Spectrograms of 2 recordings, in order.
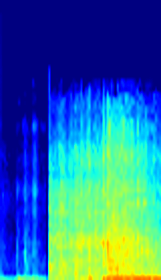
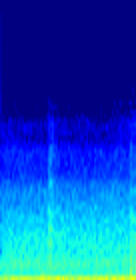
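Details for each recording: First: Jeep XJ after new RCV axles. Starts and settles into a low idle with a faint dull knock under the rumble. The knock has worsened; the owner suspects overheating or running without oil. Rod knock. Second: Jeep XJ after replacing the rod bearings. Steady, even low idle rumble with no knocking or ticking. Temperature gauge not yet connected. Normal idle after repair.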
